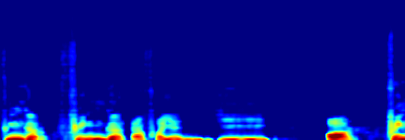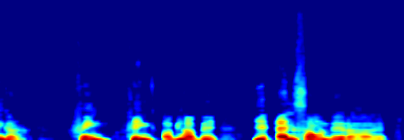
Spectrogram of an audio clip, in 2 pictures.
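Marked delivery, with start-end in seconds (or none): 0.1-5.2 फिंगर drawn out slowly with a light ng; light ng sound. Shown as a demonstration. Teacher drilling students: slow फिंगर with a light ng. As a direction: spell and stretch फिंगर, ng kept light. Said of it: "light sound है".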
